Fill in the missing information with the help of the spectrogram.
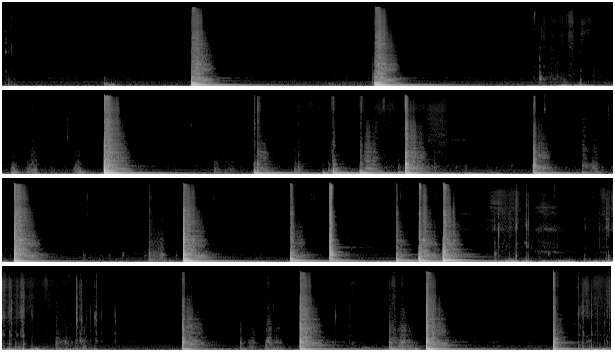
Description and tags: Desktop thump
One take of an old desktop getting slammed by a human fist and creating a short vibration.
desktop, hit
